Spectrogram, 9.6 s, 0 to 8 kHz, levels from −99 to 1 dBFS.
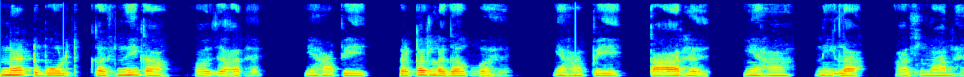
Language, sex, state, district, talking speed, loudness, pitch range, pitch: Hindi, female, Chhattisgarh, Balrampur, 120 wpm, -24 LUFS, 200-215 Hz, 210 Hz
